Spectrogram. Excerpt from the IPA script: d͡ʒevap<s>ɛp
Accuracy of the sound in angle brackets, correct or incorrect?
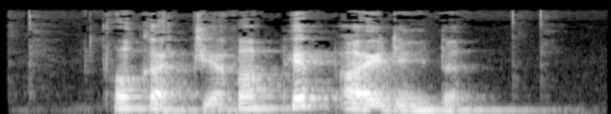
incorrect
